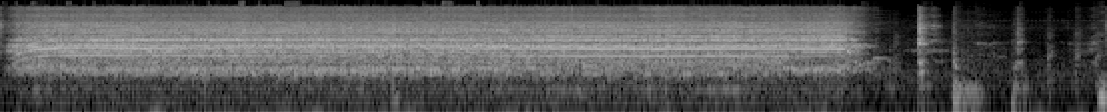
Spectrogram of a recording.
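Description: Hair dryer aimed at a freshly stamped foam-stamp card, blowing a loud, steady whine and rush for about six seconds before switching off, followed by a few light clicks and handling sounds.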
